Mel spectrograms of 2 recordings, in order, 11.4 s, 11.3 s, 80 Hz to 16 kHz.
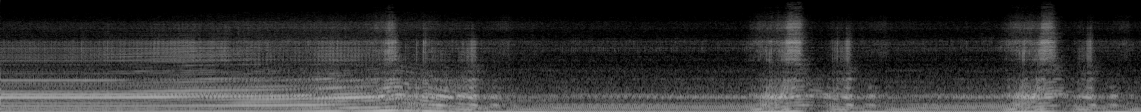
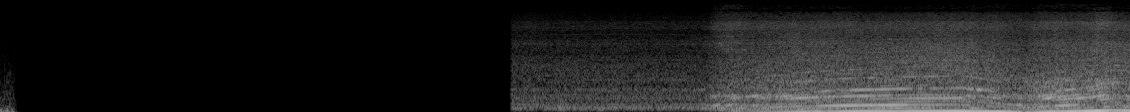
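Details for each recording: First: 2000 Honda Civic with a cat-deleting header and test pipe, OE piping and muffler, before the resonator was added, accelerating: a coarse, buzzy exhaust rasp rises above about 2,800 rpm. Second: 2000 Honda Civic with eBay header and test pipe (no catalytic converter) after adding a resonator installed in the correct direction; smooth deep exhaust note rising cleanly through acceleration, raspiness virtually eliminated.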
